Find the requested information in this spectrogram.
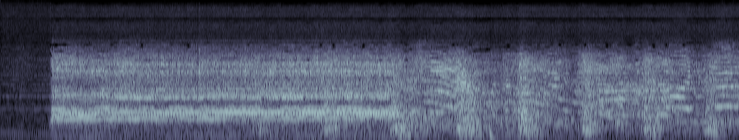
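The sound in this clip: A steam train whistle sounds at departure: a loud, sustained steady tone of several seconds, followed by a series of rhythmic puffs as the train moves off.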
